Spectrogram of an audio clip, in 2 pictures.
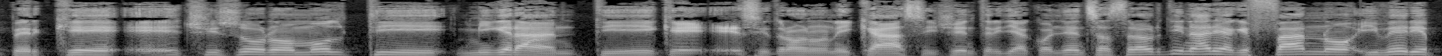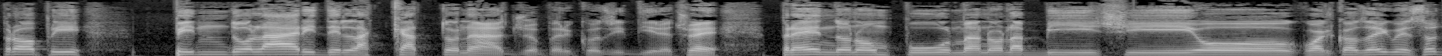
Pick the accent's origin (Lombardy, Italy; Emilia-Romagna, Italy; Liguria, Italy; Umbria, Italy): Umbria, Italy; essendo umbro, naturalmente mi piacciono quando poi sono nel piatto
